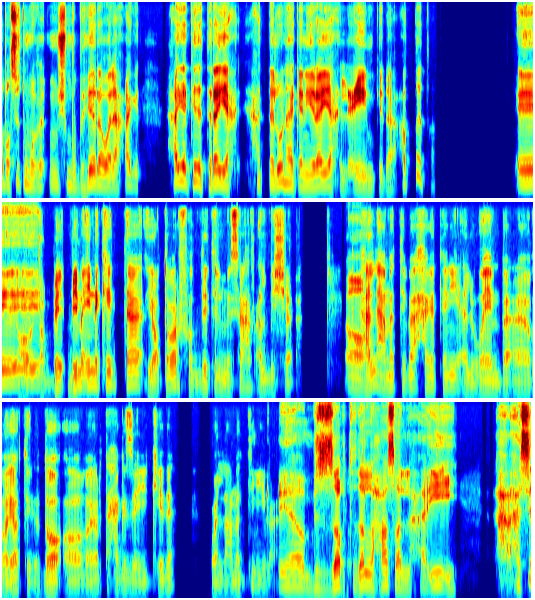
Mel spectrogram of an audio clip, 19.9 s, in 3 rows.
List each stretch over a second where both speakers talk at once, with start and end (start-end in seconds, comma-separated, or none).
none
